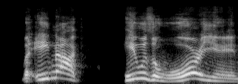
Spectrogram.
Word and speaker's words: Enoch: And I mean, help me pronounce his name, Enoch. Yeah. Enoch. Okay, make sure I want to say it right. Okay, because these are wild names. I think it's right. But Enoch, he was a warrior in there.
